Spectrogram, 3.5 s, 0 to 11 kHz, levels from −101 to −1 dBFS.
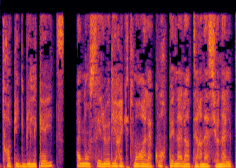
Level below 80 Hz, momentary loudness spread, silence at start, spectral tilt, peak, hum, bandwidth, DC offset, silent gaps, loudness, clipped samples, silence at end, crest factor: -46 dBFS; 5 LU; 0 s; -4.5 dB/octave; -8 dBFS; none; 10.5 kHz; under 0.1%; 0.97-1.13 s; -22 LUFS; under 0.1%; 0.1 s; 14 dB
